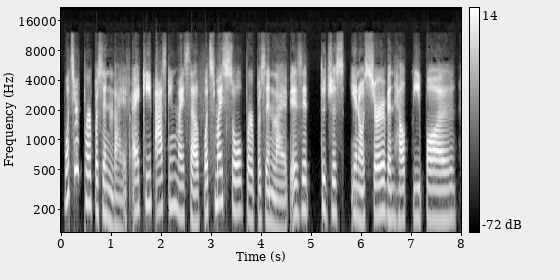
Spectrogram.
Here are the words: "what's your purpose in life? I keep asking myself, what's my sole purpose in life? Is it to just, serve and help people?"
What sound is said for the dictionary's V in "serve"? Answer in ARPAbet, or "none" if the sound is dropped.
V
